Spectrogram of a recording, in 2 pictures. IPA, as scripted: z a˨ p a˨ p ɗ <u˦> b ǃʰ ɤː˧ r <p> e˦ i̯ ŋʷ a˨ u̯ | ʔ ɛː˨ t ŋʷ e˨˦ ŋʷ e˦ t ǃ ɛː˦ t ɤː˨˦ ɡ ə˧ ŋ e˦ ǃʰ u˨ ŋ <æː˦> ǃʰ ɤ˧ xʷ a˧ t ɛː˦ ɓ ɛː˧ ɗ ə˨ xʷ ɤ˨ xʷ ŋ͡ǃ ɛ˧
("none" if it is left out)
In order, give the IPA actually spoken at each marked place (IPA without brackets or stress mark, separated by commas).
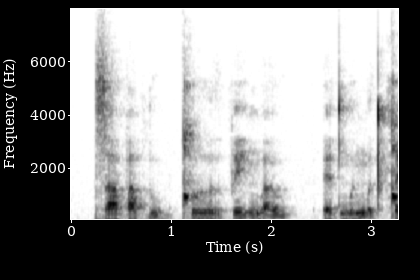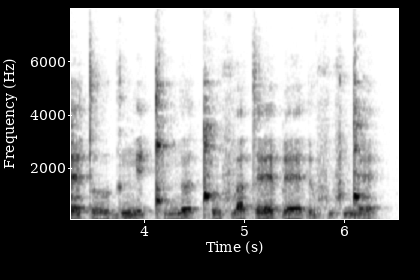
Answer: u˦, p, əː˦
